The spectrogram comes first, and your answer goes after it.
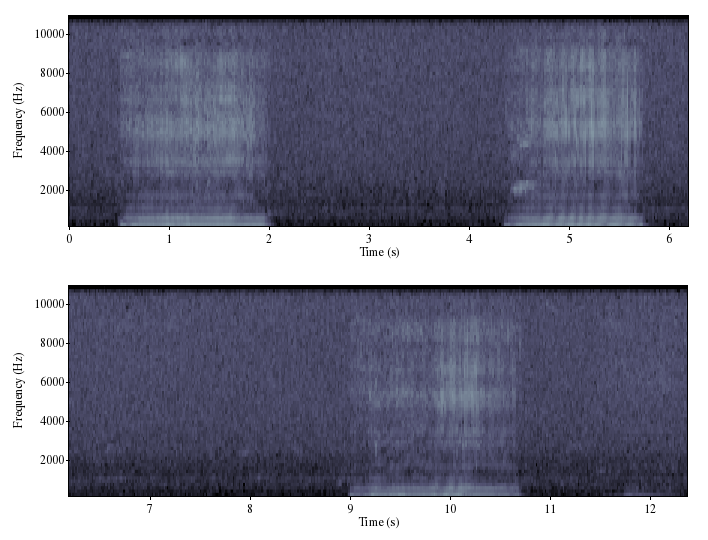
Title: Finnish Lapphund Bandit Snoring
